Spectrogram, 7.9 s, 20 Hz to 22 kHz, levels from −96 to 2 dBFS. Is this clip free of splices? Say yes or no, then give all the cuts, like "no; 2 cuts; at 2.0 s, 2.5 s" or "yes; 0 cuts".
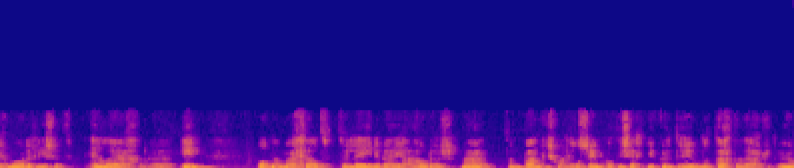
yes; 0 cuts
